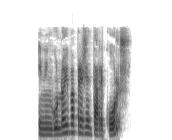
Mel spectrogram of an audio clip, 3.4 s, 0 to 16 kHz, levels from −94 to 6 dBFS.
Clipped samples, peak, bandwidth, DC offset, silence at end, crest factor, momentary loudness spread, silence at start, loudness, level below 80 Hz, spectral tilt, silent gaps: under 0.1%; 0 dBFS; 7.8 kHz; under 0.1%; 0.9 s; 20 dB; 10 LU; 0.75 s; -18 LUFS; -64 dBFS; -5 dB/octave; none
